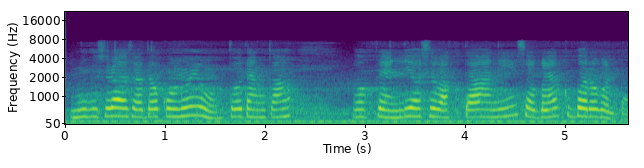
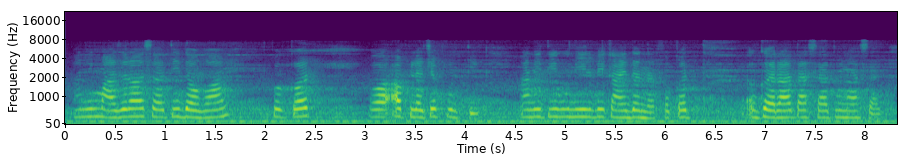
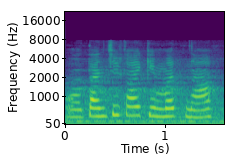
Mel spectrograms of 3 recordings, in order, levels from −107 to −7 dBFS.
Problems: constant background noise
